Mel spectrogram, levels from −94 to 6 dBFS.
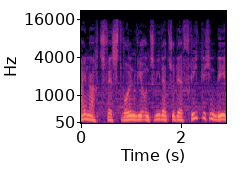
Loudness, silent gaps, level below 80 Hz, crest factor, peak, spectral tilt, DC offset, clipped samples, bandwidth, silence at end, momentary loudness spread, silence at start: -22 LUFS; none; -56 dBFS; 14 dB; -8 dBFS; -6.5 dB/octave; under 0.1%; under 0.1%; 16 kHz; 0 s; 6 LU; 0 s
